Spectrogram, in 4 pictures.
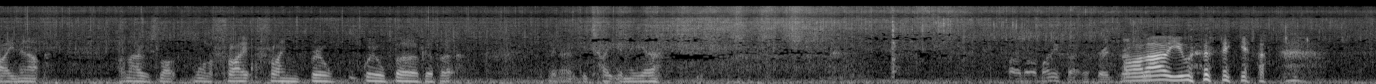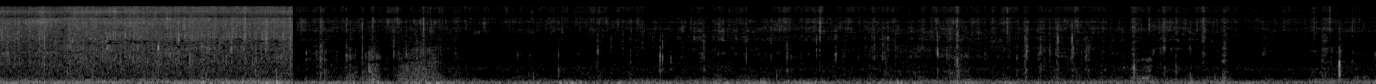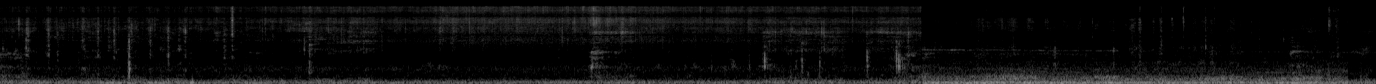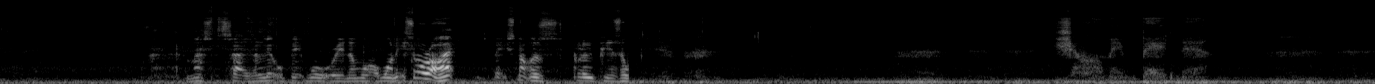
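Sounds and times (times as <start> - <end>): burgers sizzling in a pan: 0.0 - 36.8
low rumble: 36.2 - 43.2.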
